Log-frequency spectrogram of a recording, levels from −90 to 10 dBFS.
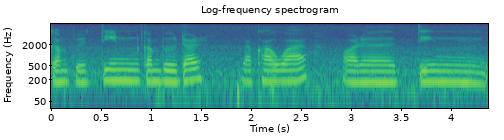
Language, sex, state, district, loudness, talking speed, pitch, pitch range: Hindi, female, Bihar, Patna, -16 LUFS, 110 wpm, 180 Hz, 175-190 Hz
